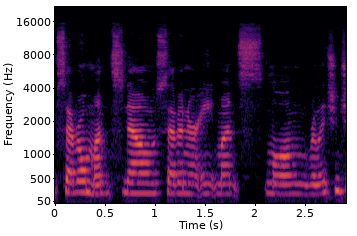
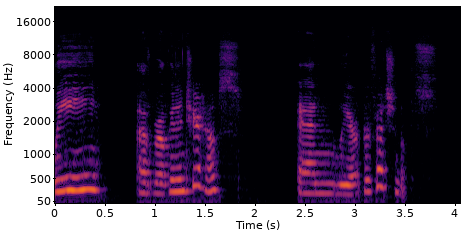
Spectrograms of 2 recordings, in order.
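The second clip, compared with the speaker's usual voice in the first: acted, very matter-of-fact, calm, flat, even delivery; 2 semitones higher than usual. Retelling what a man's voice said at three in the morning: imitating a calm, matter-of-fact voice. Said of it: "Very calm, very just matter of fact".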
